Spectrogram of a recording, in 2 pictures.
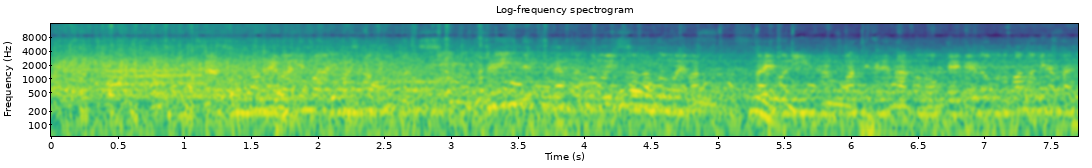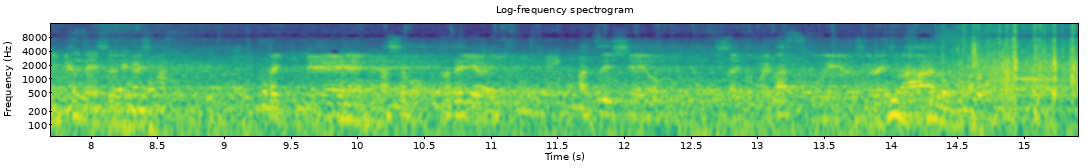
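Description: A young man speaks calmly through loudspeakers in a large echoing stadium.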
